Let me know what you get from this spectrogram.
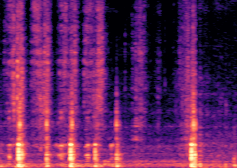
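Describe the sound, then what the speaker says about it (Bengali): Dried chilli, garlic, onion and coriander leaves being mashed for Bangladeshi bhorta, with a few sharp knocks and scrapes at irregular intervals, close and moderately loud, separated by quieter gaps. "এখন বেটে নিব।"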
